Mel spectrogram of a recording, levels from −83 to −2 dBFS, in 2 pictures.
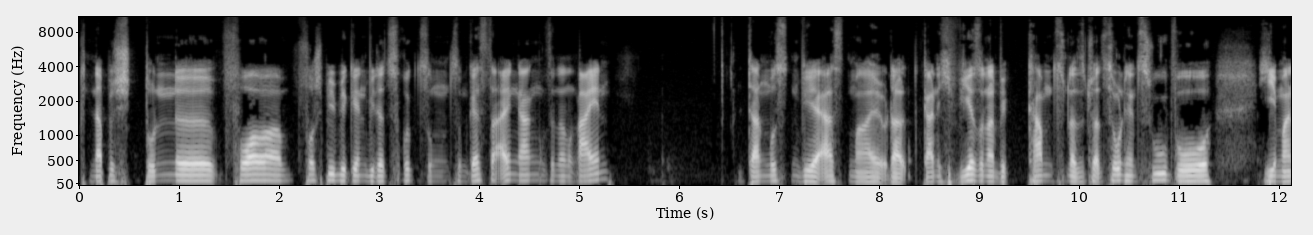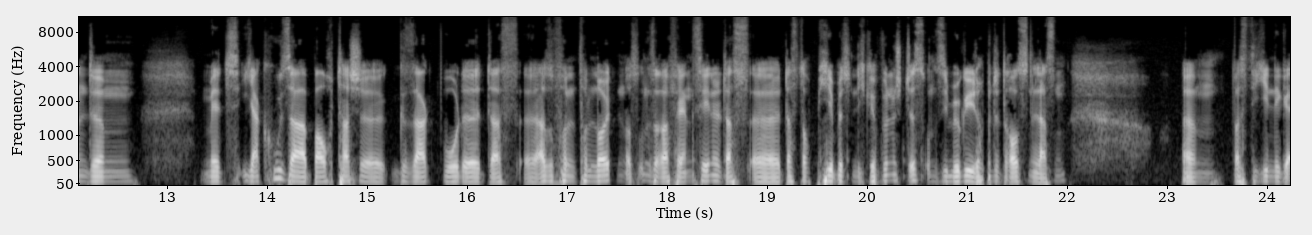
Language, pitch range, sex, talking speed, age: German, 90-110 Hz, male, 155 wpm, 20-39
